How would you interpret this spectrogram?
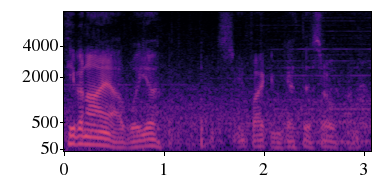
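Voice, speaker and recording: A low-voiced, middle-aged private eye, wry and streetwise. He talks in clipped, hard-boiled noir patter, watchful and knowing, as a video game character over clearly audible music. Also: animated, brisk. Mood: grim, wry.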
